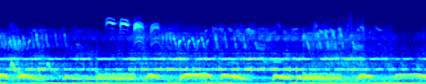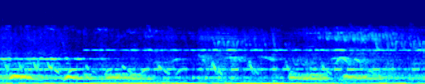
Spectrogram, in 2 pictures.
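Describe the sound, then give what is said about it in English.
Pigeons coo over and over in low, rolling phrases against a steady hum of city background noise, with occasional high bird chirps mixed in. No one speaks. “So that's the urban scape of the pigeon.”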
